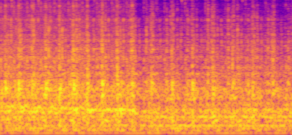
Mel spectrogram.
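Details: Sewing machine with a Schmetz Microtex sharp needle for fine fabric, sewing a marker case: quick, even stitching rhythm with steady light clatter and no catching or thumping, unlike the sound of a needle needing replacement. Normal sewing.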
